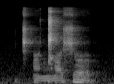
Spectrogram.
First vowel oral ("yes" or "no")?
no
